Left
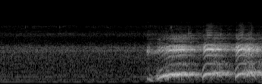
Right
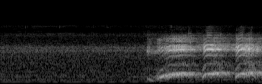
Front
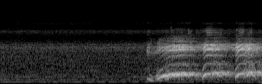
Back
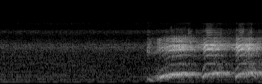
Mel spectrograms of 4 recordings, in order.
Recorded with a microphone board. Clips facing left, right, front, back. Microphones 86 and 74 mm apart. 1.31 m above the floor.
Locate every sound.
1.5 s laughter: 40° left, 0.5 m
